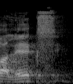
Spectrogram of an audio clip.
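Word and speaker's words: Alexy: Aliás, a pronúncia certa é Alexis, porque ele era alemão. A tendência nossa é falar Alexis, mas está errado. Alexis é uma pronúncia francesa, mas a pronúncia verdadeira é Alexis.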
